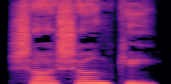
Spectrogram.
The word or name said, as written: ಸುಸಂಗ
